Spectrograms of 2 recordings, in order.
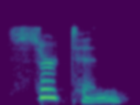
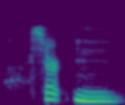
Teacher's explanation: You can say perfectly with a T, certain, or make it just shorter, certain, certain, just hold the N.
